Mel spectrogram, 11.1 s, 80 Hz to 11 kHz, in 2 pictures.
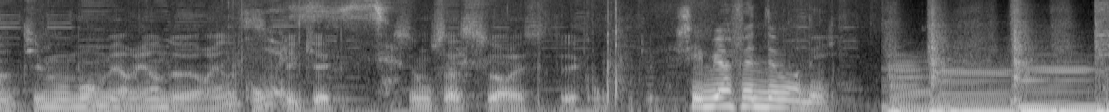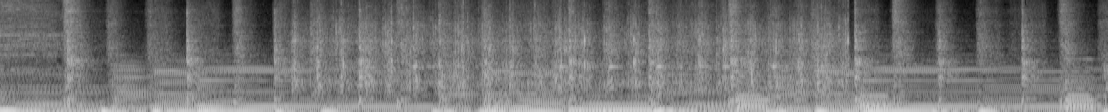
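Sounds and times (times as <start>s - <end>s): background music: 0.0s - 11.0s
ice rattling in cocktail shaker: 7.0s - 9.9s.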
